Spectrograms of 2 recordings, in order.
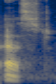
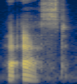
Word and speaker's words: eʔest: The tricky part here is the word est. You're going to have to pronounce the beginning of this word without closing your glottis, and then pronounce the middle of it by closing and releasing your glottis.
